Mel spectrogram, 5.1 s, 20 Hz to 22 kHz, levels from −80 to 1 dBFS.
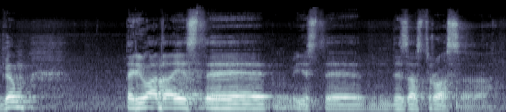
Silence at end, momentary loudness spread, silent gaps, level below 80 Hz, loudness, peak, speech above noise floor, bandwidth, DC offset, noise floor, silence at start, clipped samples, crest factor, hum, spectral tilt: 0.1 s; 13 LU; none; -52 dBFS; -13 LUFS; 0 dBFS; 25 dB; 16 kHz; under 0.1%; -39 dBFS; 0 s; under 0.1%; 14 dB; none; -5 dB/octave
